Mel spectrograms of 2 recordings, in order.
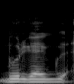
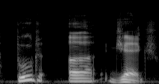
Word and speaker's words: Buttigieg: It's worth noting that two polls have now shown Pete Buttigieg as a front runner in Iowa. It's time we gave him respect of correct pronunciation, and I'm sure this is to me, Buttigieg.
